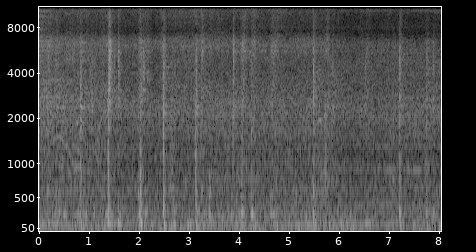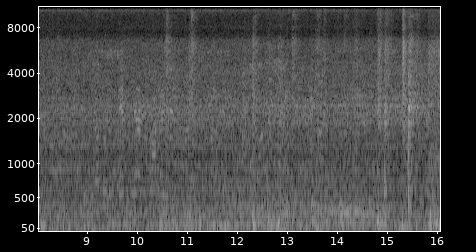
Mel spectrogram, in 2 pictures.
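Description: The Pallavan Superfast Express runs on the Pudukkottai–Tiruchi route on its way from Karaikudi to Chennai Egmore, a continuous rumble heard from onboard with a steady rhythmic clickety-clack of wheels over rail joints.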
